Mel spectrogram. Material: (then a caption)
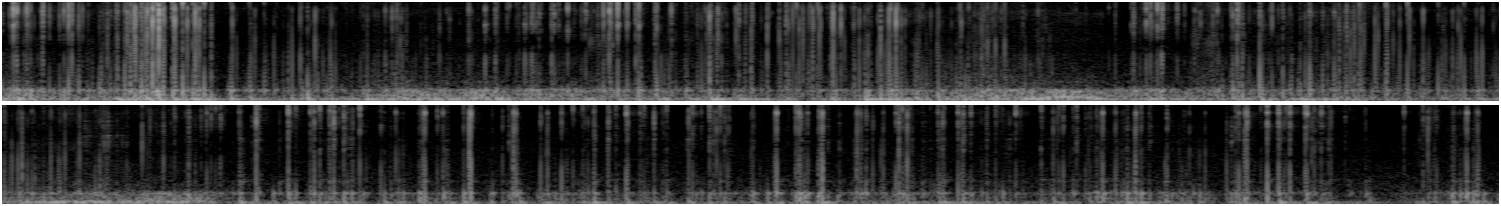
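Metal mesh. Long acrylic nails scratch a hollow metal wire-mesh microphone grille, making a steady, dense stream of rough scratching and rattling with a heavy low-end rumble. Faint bright crackles run over the top. The level stays fairly even for the whole clip, with a brief louder burst near the start.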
